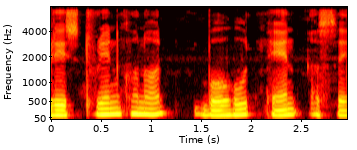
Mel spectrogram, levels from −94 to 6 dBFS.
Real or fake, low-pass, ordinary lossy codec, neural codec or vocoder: real; 7.2 kHz; none; none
